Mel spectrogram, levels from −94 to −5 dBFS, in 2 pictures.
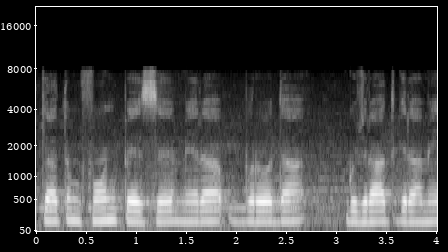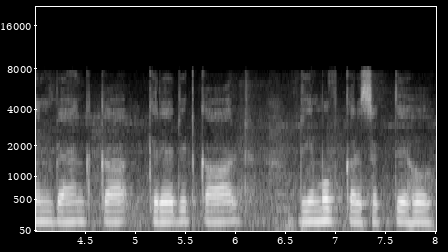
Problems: constant background noise, low volume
